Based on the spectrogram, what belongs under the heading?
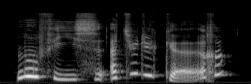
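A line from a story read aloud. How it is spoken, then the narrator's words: Exclaiming, laughing harder. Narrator (French): s'écria-t-elle en riant de plus belle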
